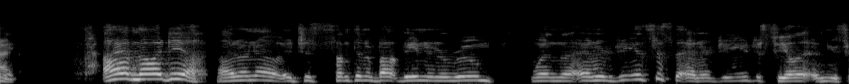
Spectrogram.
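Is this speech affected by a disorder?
Yes: cerebral palsy.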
